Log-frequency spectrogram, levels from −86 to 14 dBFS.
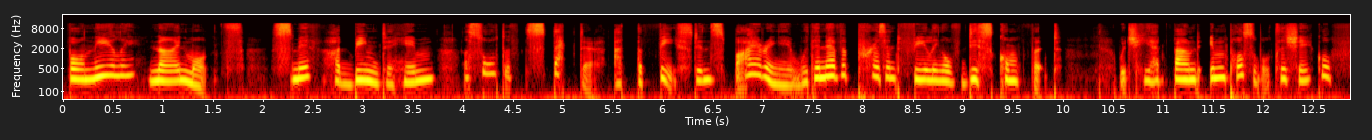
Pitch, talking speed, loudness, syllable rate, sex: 235 Hz, 160 wpm, -19 LUFS, 4.4 syllables/s, female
